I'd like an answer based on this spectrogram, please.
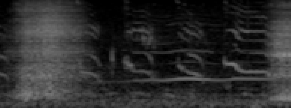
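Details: Two awake five-week-old puppies, freed to play: high, thin whimpers that glide downward and then hold a long, level whining note, with a breathy noise at the start and a short squeak at the close.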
